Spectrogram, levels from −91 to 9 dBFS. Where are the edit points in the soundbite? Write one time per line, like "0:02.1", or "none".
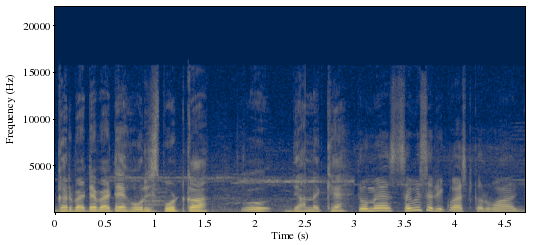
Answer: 0:02.6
